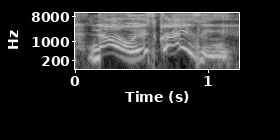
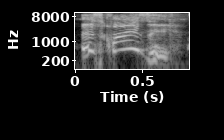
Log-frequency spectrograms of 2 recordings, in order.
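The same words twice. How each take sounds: First: Said in the usual way. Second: Crazy pitched up high in disbelief; high falling "crazy", amazed; high incredulous. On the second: Real, not acted. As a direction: say "crazy" much higher, incredulous. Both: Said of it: "repeats crazy for emphasis".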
